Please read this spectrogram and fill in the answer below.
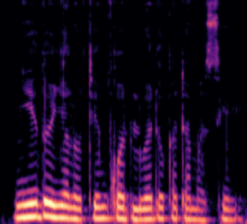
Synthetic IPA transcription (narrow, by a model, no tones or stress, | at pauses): ɲed̪oiɲalɔtɪmkɔdlwɛdɔkatamasɪn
